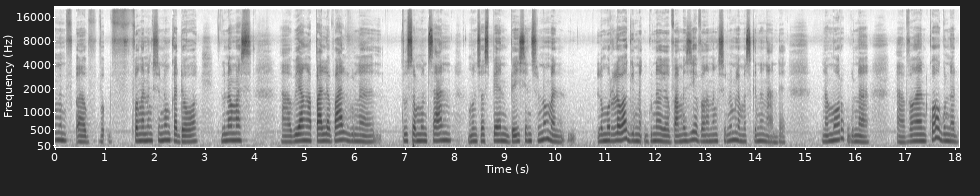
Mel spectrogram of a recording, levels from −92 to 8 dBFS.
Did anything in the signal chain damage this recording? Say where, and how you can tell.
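No, nothing along the signal chain has left an audible mark on this speech recording, and every stage from capture to playback appears to have passed it through intact.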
